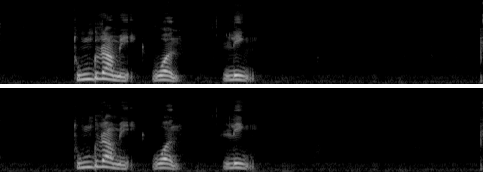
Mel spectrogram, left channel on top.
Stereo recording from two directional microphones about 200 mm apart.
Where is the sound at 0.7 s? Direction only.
15° left (ahead or behind).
